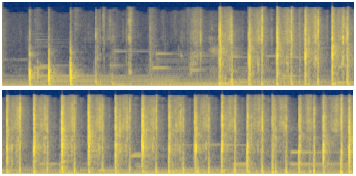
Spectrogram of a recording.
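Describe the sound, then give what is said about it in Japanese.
A deck of oracle cards is shuffled and drawn, giving crisp, sharp tapping and riffling clicks. A few sparse taps come first, then a fast, dense run of many clicks continues to the end, with faint sustained tones underneath. “はい、こちら、せーの、よいしょ。お、スタートアニューのカードが出てきました。”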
